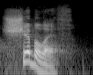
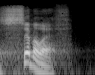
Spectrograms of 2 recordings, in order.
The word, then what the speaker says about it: Shibboleth: And if he said, 'No,' then they'd say to him, 'Say now, Shibboleth.' But he said, 'Sibboleth,' for he could not pronounce it correctly.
